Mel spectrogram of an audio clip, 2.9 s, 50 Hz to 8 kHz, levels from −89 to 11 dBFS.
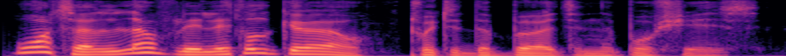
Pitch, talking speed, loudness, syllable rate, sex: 140 Hz, 225 wpm, -17 LUFS, 6.3 syllables/s, male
